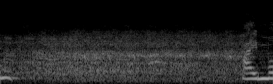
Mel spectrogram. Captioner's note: audience laughter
